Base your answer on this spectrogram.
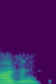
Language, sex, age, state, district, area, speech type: Nepali, female, 30-45, West Bengal, Darjeeling, rural, conversation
